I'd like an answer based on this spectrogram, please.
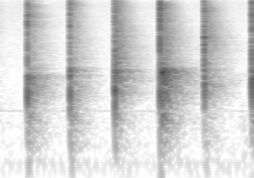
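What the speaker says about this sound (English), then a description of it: "Round of applause." Six sharp, close hand claps land in an even, slightly spaced rhythm, each one crisp with a short decay, during a live-streamed Q&A.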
